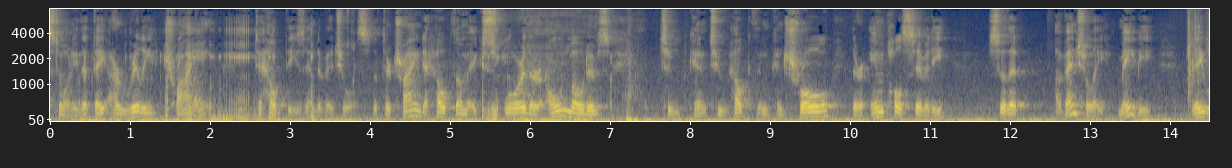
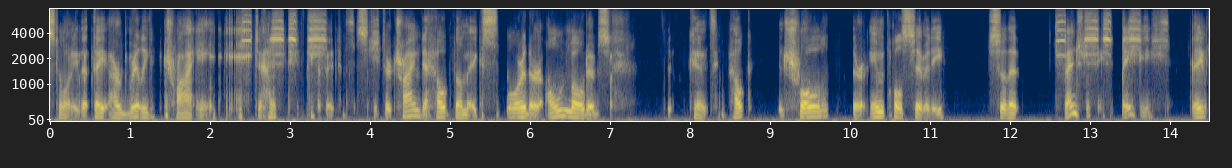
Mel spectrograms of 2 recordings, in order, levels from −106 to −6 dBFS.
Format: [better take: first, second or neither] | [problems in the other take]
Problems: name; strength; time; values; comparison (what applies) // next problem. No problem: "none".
first | noise reduction (neural diffusion model UNIVERSE++)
